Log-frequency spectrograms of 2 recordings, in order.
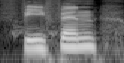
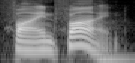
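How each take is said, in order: First: The first syllable sounds like 'fee'. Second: The first syllable sounds like 'fine'. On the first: The speaker calls it wrong. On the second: The speaker calls it right. "I would assume that that is fine fine"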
